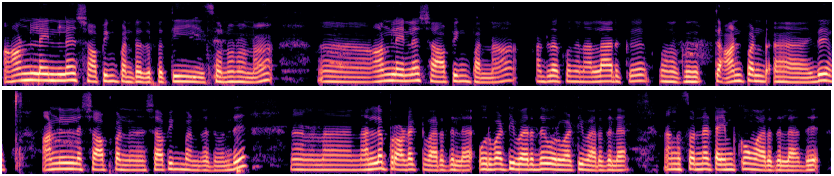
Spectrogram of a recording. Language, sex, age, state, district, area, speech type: Tamil, female, 30-45, Tamil Nadu, Krishnagiri, rural, spontaneous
